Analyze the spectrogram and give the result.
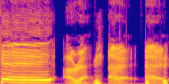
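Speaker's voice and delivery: high-pitched, repeated looping filler verbal tic. Imitating a verbal habit of Quentin Tarantino: Quentin Tarantino impression. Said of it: "I cannot listen to Quentin Tarantino without hearing that".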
